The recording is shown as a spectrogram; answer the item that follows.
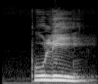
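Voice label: "puli", Ligurian dialect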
